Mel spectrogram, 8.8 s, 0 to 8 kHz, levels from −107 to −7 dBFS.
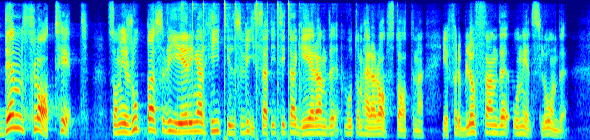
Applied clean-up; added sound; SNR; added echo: neural mask model DeepFilterNet 3.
